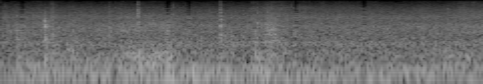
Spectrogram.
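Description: Faint steady background hiss with a few soft clicks from a plastic squeeze bottle of barbecue sauce being squeezed over a skinned raccoon carcass.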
